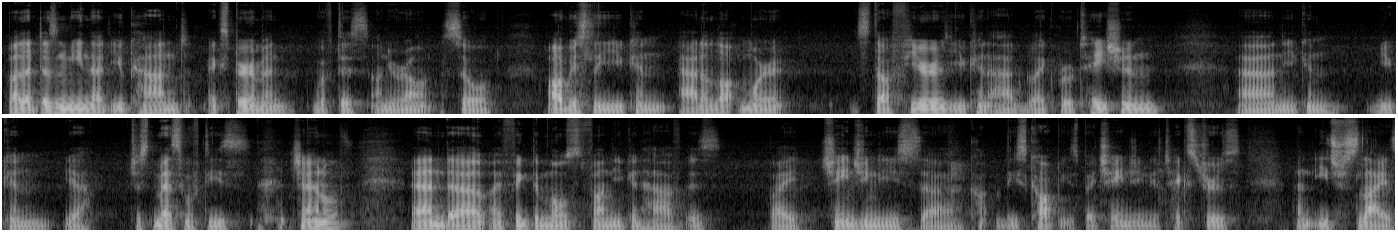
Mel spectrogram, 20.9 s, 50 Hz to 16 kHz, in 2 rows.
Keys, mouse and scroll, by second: 0.5 middle click, 1.3 click, 2.7 middle click, 6.4 middle click, 7.1 click, 12.4 click, 13.5 typing, 13.8 click, 14.5 click, 14.9 middle click.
